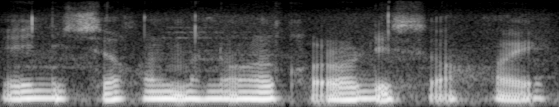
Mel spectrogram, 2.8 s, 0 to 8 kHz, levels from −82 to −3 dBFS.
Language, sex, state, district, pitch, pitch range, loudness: Assamese, male, Assam, Kamrup Metropolitan, 155 Hz, 150-160 Hz, -14 LUFS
